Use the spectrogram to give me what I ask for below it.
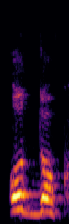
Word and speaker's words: অধ্যক্ষ: দিয়ে দ্বারা অদ দ্বিতীয় অধ্যক্ষ এটা খুবই ইম্পর্টেন্ট অধক্ষ অধ্যক্ষ এই দয় দ উচ্চারণ হবে এবং কয় খিয়র জন্য কয় খ উচ্চারণ হবে অনিঃশেষ অশিক্ষিত এগুলো মোটামুটি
